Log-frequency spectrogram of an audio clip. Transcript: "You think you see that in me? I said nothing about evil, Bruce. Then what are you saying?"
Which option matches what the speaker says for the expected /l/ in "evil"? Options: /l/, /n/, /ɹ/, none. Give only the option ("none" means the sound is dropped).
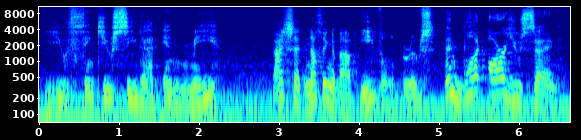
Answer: /l/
